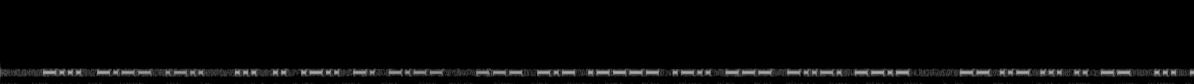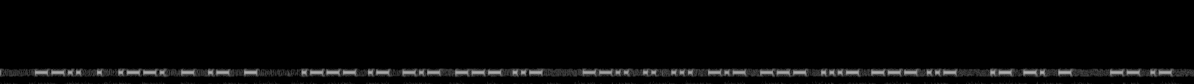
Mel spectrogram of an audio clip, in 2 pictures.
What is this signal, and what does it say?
Morse code, heard as a keyed tone, about 29 wpm, 560 Hz. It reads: BYL SILNY OK1LO/Q MUSIM SE ZEPTAT JAKOU ZISKOVOU ANT MA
